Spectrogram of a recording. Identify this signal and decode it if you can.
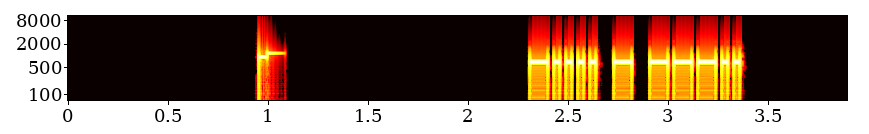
Morse code, heard as a keyed tone, about 40 wpm, 700 Hz. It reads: 6T8
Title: Common Cut Numbers - 3-Digit 40wpm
